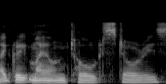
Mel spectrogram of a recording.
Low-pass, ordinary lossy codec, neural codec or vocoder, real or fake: 7.2 kHz; MP3, 64 kbps; codec, 16 kHz, 4 kbps, FunCodec, trained on Chinese and English, 50 frames a second; fake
